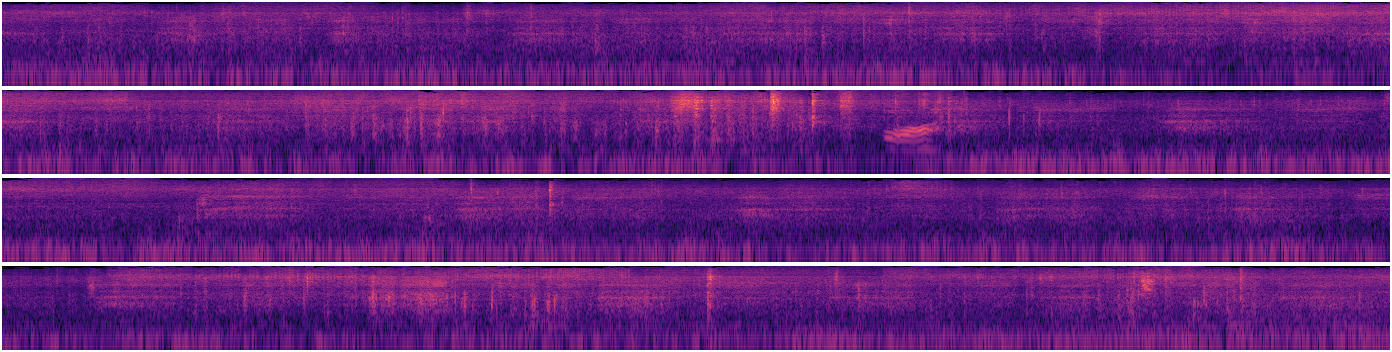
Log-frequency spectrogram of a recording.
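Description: Wind rushes loudly past a rider moving fast downhill.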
